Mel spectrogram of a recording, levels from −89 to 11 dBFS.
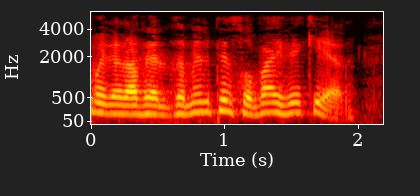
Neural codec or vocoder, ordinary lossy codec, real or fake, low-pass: none; AAC, 24 kbps; real; 5.4 kHz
